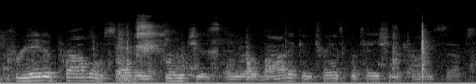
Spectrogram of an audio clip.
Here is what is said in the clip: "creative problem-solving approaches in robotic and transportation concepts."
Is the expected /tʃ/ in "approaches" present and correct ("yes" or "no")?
yes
